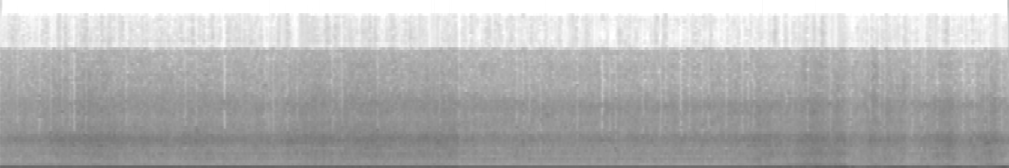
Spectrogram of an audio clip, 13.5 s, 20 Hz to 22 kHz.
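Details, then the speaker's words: Volvo 244 race car with a V10 in the back on a brief first drive: high, steady revs with sudden drops and pitch changes, yet it barely pulls. The gearbox won't take drive properly; gearbox or electronics are suspected, with adaptation being attempted. "the gearbox is not happy so the problem is the gearbox or the electronics I think"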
